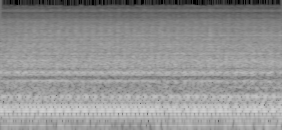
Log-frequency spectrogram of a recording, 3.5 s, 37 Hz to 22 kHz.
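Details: Ford 302 V8 before teardown: rough, uneven idle with a lumpy beat; one header over 200 degrees cooler shows a dead cylinder, another down, heavy blow-by; suspected blown head gasket on that cylinder and worn rings.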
